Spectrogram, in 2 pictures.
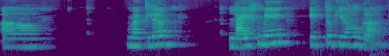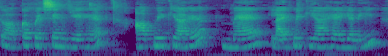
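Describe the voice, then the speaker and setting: A woman with a Bengali accent speaks at a fairly high pitch with fairly even intonation. Her speech has long, frequent pauses, and room echo is audible. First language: Bengali (speaking Hindi). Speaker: YouTuber. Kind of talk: Q&A vlog. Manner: halting, many fillers.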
